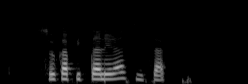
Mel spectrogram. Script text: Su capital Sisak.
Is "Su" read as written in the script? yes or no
yes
